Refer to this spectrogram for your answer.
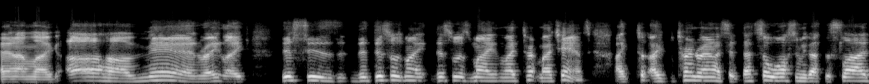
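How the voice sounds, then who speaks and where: A man with a Long Island accent speaks in a high voice with a bright, sharp tone and ordinary pitch variation. His moderate pace comes through in a dry, close sound with no echo. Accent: New York, Long Island. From New York, Long Island. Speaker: music fan. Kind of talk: casual chat. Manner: loud.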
